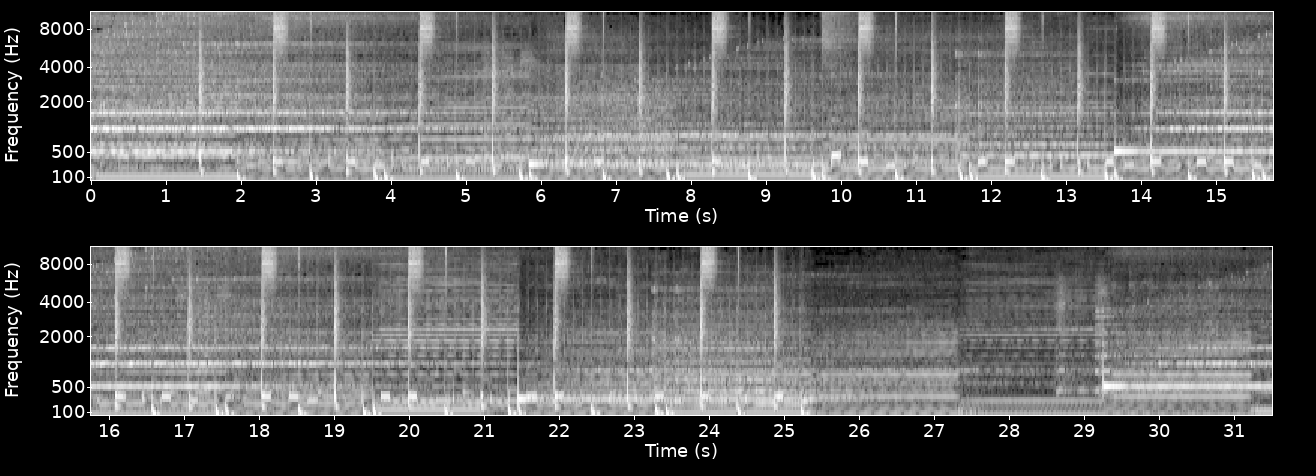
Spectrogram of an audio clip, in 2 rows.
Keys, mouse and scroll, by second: 0.0 s, 1.2 g, 3.4 Tab, 4.4 click, 5.2 g, 7.9 click, 8.4 g, 10.7 click, 11.2 g, 12.7 click, 13.1 g, 16.7 Tab, 17.7-19.5 scroll up 1, 19.5 ctrl+a, 22.5-23.6 scroll up 3, 23.6-26.6 drag, 27.1-30.2 drag, 31.2-31.5 scroll down 3.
